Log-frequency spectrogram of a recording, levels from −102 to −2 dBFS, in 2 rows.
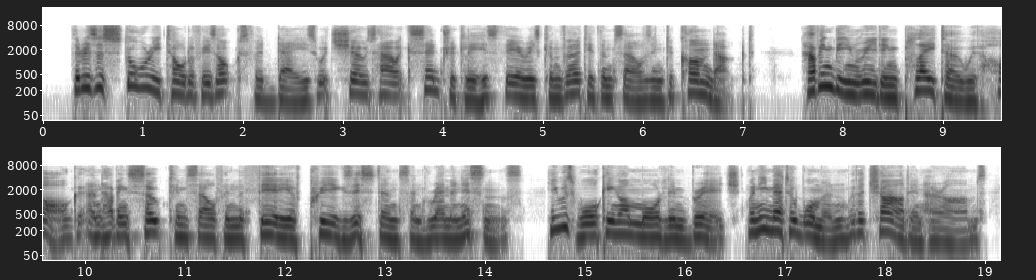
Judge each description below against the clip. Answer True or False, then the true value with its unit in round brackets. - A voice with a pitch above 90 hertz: True (140 Hz)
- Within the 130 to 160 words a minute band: False (170 wpm)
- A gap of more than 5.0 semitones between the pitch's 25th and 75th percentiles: True (5.4 semitones)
